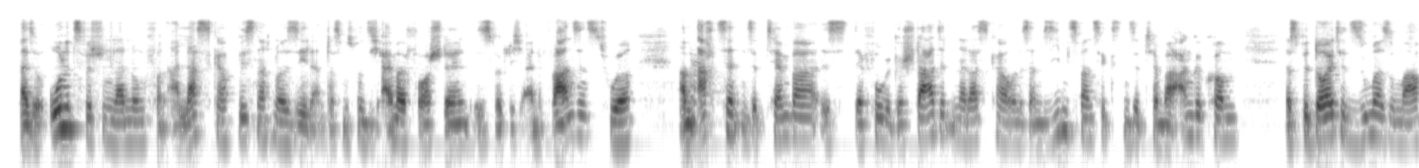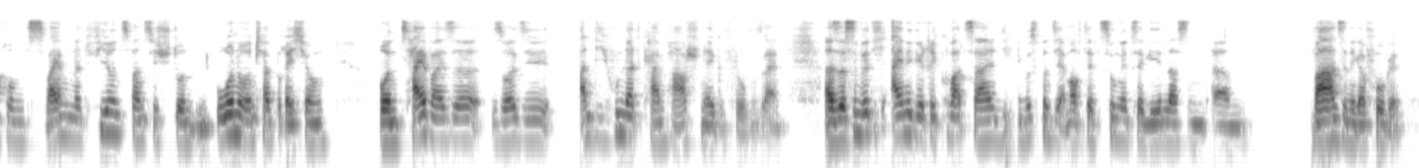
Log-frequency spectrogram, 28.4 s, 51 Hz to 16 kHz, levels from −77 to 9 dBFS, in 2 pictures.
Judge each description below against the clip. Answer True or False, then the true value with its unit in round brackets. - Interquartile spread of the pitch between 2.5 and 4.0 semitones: False (4.6 semitones)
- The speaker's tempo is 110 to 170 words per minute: True (150 wpm)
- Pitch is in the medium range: True (145 Hz)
